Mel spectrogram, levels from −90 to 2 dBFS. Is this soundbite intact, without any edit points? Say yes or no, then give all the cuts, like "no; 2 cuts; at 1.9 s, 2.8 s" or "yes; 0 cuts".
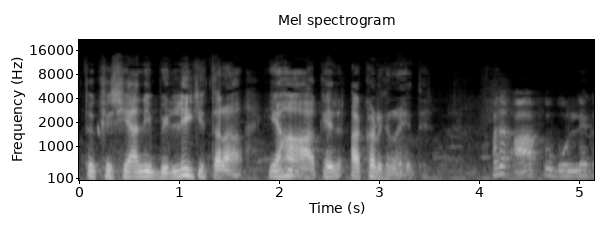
yes; 0 cuts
